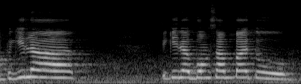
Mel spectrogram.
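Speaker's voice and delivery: a hint of a scolding elder; mild mock order. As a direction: call the child to take out the rubbish. Elder orders child at home.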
